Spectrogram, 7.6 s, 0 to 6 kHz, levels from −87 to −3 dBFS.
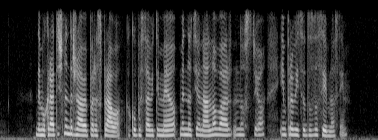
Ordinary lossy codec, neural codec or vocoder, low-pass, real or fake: none; none; 5.4 kHz; real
